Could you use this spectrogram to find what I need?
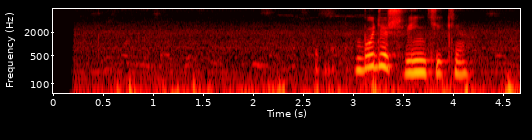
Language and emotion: Russian, neutral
